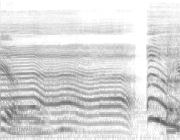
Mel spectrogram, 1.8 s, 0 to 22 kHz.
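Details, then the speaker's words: 11-month-old boy screaming because he wants his mother even though she is right there: loud, high-pitched wailing with a brief catch of breath, then crying resumes. Infant crying. "why is he screaming crying cuz he wants me but I'm right here right"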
